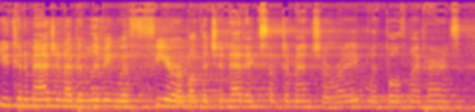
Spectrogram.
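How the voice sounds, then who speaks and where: A woman with an American accent amid audible room echo and noticeable background noise. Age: 60s. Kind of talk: presentation to community group. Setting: dinner event with audience.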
